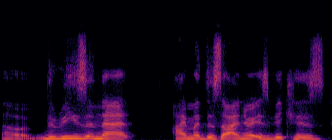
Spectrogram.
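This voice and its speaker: A woman from Turkey, speaking as an interview guest in unhurried, deliberate phrases. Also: on the low side, fairly even intonation, a little mellow, dry recording, studio quality. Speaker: guest, industrial designer. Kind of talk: conversational interview answers.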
